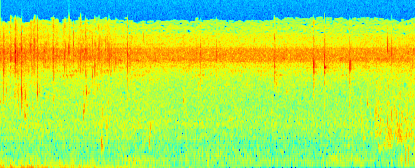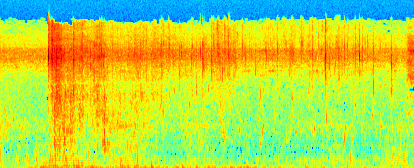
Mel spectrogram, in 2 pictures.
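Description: A hand net swept through shallow creek water, splashing and sloshing, fading quieter for a few seconds, then a sudden loud splash about six seconds in as the net scoops again, followed by continued sloshing.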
